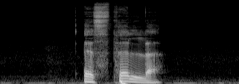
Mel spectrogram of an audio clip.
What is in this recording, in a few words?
"estella", Vafsi; اِستِلَّ; n pool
